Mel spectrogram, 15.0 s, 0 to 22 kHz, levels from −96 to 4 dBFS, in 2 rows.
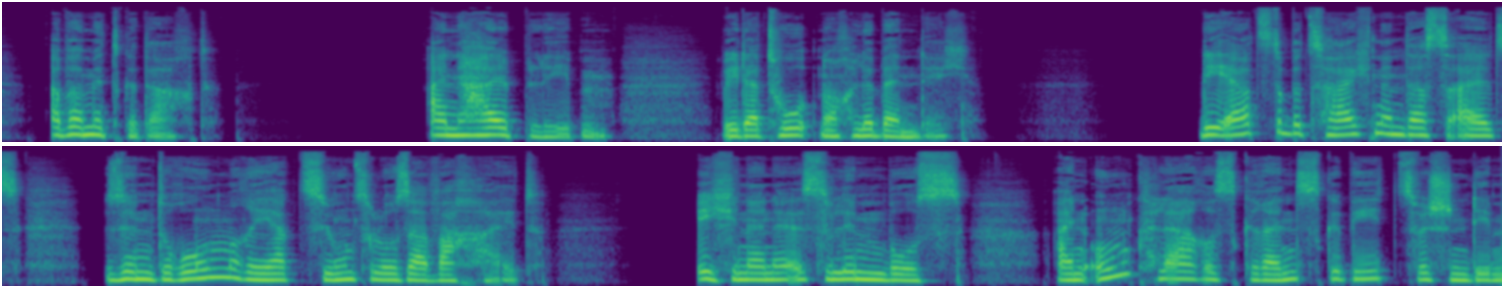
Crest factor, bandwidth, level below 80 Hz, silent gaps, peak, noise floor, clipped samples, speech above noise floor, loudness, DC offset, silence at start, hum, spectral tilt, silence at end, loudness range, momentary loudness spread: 18 dB; 19 kHz; -60 dBFS; 1.53-1.83 s, 1.89-1.97 s, 5.00-5.05 s, 5.56-5.84 s, 10.69-10.97 s; -2 dBFS; -67 dBFS; under 0.1%; 49 dB; -19 LUFS; under 0.1%; 0.25 s; none; -5 dB/octave; 0 s; 3 LU; 11 LU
